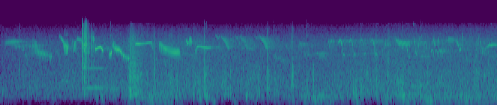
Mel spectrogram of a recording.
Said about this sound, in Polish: Skowronek?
